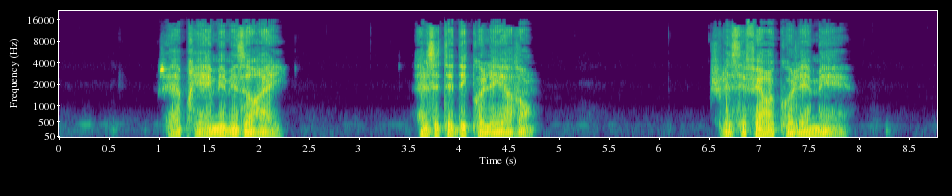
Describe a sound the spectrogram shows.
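A man speaks softly and close up, in short phrases with pauses.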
